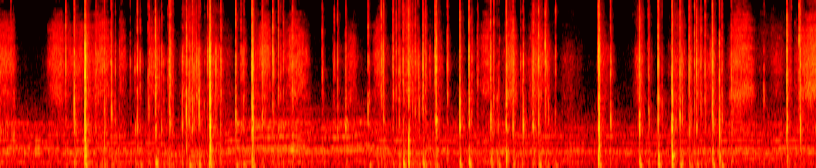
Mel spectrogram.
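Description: Typing on a computer keyboard: an irregular run of key clicks, several a second, with short pauses, as a line of text is entered.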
